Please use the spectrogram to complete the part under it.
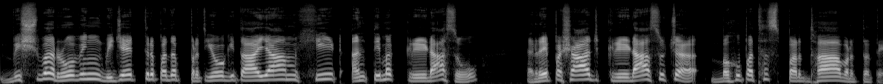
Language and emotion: Sanskrit, neutral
